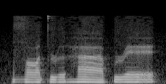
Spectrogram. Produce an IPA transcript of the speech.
zˤ ʌ t ɹ ə ɦ a p ɹ ɛ

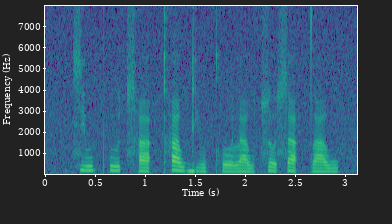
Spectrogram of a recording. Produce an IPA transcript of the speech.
t͡s j u˧ pʰ u˧ t͡sʰ a˨ ʔ kʰ a˥˧ w ɡ j u˨˩ kʰ o˨˩ l a˨˩ w t͡s o˥˧ s a˦ ʔ t̪ a˦ w

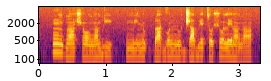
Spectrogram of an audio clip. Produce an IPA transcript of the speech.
ũ˦ ɡ͡b ã˧ ʃ ɔ̃˨ ɡ ã˨˦ b i˦˨ | m i˨ n u˧ ɡ͡b a˨ ɡ o˧ n u˨ d͡ʒ a˨˦ b e˦ t o˧ ʃ o˦ l e˧ ɾ ã˨ ɡ ã˧

